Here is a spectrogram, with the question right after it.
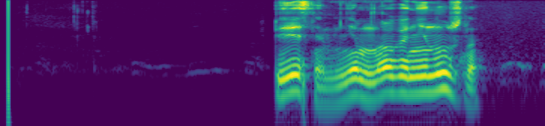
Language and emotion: Russian, neutral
